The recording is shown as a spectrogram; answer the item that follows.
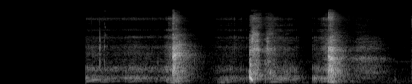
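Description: A dog barking three times, a little under a second apart, loud and sharp.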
